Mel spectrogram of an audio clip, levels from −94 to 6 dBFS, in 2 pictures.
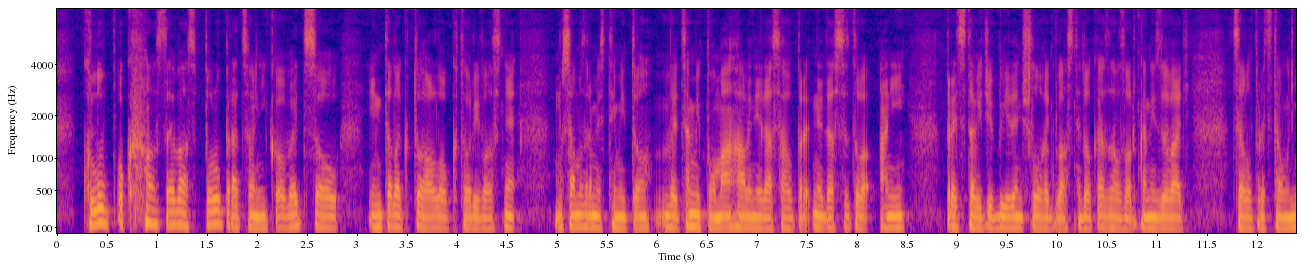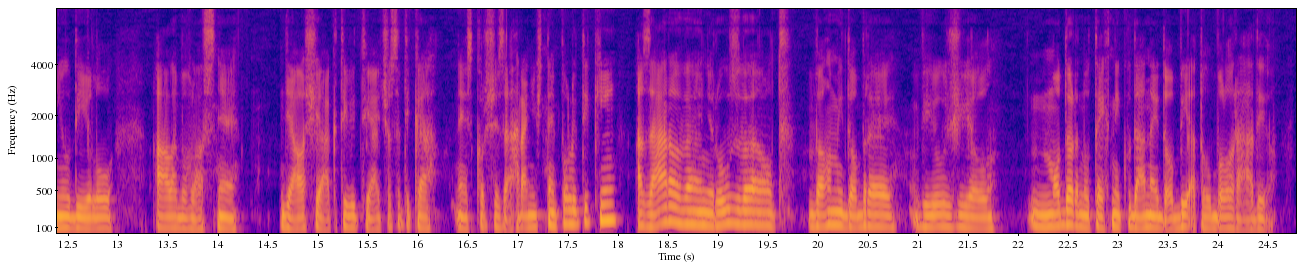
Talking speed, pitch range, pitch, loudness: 135 wpm, 100-115 Hz, 105 Hz, -22 LUFS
